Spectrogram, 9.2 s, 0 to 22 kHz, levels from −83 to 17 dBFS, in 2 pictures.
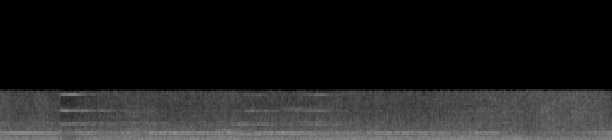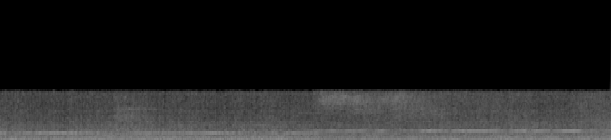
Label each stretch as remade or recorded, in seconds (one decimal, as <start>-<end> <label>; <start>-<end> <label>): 0.0-0.6 recorded; 0.6-5.2 remade; 5.2-6.2 recorded; 6.2-6.8 remade; 6.8-7.5 recorded; 7.5-8.1 remade; 8.1-9.2 recorded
